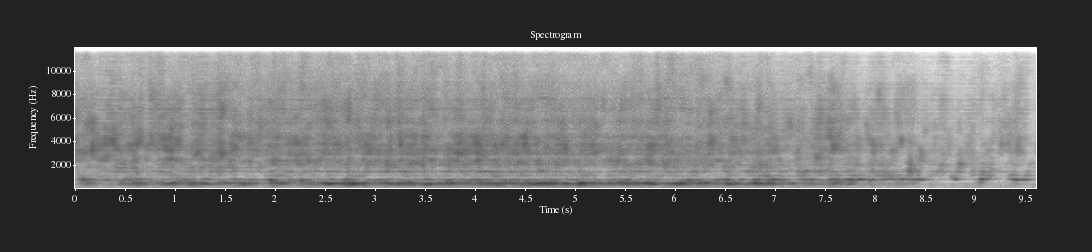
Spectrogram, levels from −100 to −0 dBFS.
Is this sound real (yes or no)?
no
